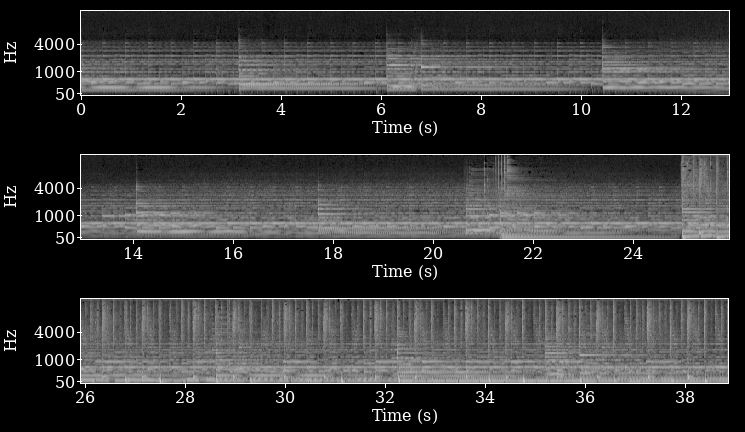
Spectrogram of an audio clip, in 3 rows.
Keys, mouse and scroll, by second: 0.6 click, 4.2 click, 6.6 click, 7.7 click, 11.1 scroll up 5, 11.6 shift+middle click, 15.5 click, 16.3 click, 23.0 BackSpace, 30.7 shift+d, 31.6 scroll down 1, 32.8 click, 32.8 scroll down 1, 34.9 click.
